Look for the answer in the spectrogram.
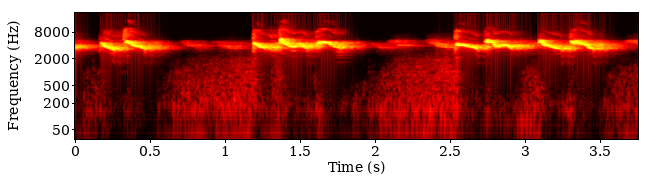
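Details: Oriental white-eye singing on 24 March 2022, an opening-song recording. Shrill, tumbling warbled notes arrive in three quick bursts separated by faint rustles.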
